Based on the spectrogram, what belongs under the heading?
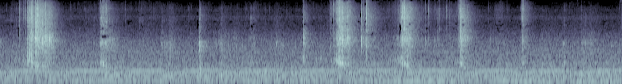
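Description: Close-up sounds of a man eating rice and shrimp by hand: chewing with several short, wet mouth smacks, the loudest about a third of a second in and another cluster around the middle. A steady faint hum runs underneath.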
